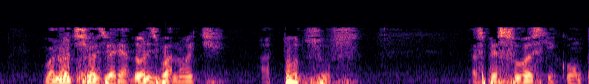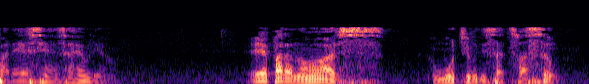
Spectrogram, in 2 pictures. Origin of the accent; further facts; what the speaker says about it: Soledade, Rio Grande do Sul, Brazil; Eu sou gaúcho de Soledade, no Rio Grande do Sul.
